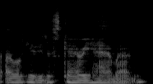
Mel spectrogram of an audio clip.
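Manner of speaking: ordinary delivery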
